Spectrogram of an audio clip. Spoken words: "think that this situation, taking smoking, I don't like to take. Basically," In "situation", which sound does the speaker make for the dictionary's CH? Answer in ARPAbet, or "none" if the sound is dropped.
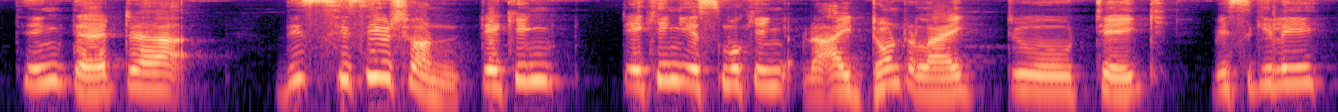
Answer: SH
